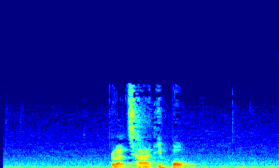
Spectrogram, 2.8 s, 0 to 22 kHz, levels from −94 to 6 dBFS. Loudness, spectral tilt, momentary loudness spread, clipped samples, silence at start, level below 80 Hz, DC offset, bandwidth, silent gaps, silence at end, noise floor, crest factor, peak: -22 LUFS; -5.5 dB/octave; 24 LU; under 0.1%; 0.15 s; -54 dBFS; under 0.1%; 11.5 kHz; none; 0.05 s; -47 dBFS; 22 dB; -4 dBFS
